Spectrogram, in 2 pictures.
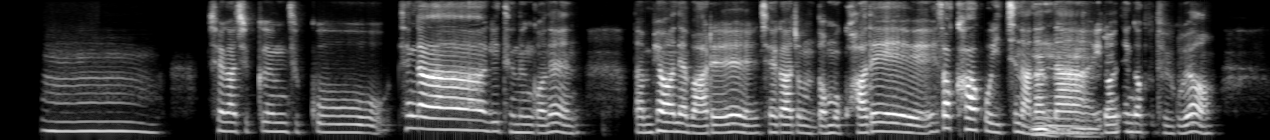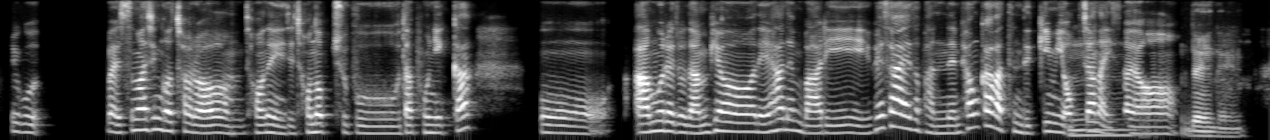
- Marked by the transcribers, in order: tapping
- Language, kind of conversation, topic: Korean, advice, 피드백을 들을 때 제 가치와 의견을 어떻게 구분할 수 있을까요?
